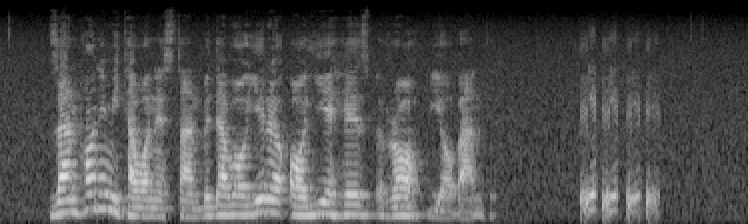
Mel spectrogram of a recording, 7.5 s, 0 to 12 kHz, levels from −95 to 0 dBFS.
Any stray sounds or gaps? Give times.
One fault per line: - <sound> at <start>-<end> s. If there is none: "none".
- laugh at 5.8-6.6 s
